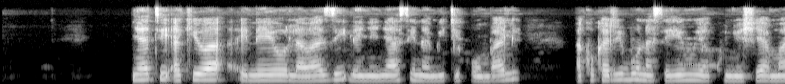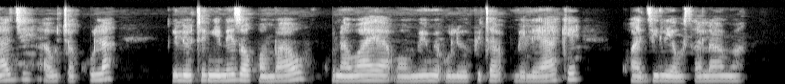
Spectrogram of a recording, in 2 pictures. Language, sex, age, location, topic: Swahili, female, 36-49, Nairobi, government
